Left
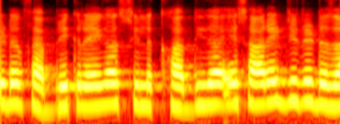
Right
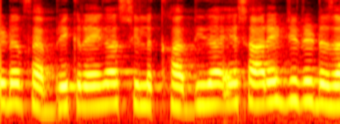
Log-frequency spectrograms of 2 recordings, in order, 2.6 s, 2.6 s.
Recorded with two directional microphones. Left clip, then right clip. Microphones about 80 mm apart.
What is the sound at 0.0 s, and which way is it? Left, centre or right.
A woman's voice, left.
